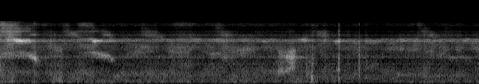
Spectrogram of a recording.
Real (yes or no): no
